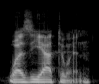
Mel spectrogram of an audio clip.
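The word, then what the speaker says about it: Waziyatawin: I never know how to pronounce this correctly. It's hard. Like, it's, I actually practiced it. Waziatuin. Yeah, okay. And even that's probably not exactly right. There's some cadences and inflections within the Dakota language that are hard for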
